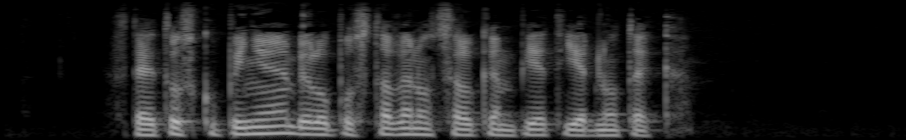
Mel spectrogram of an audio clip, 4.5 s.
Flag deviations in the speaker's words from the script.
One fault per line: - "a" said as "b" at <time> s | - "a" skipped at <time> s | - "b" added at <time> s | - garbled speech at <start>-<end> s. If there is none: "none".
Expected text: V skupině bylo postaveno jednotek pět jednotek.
- "této" added at 0.6 s
- "jednotek" said as "celkem" at 2.2 s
